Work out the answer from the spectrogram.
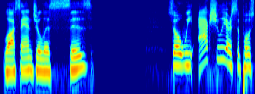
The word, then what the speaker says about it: Los Angeles's: So even though we don't write the S, we're supposed to pronounce it.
